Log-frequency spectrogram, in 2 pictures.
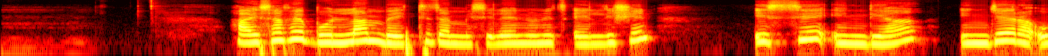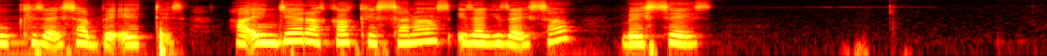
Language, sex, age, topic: Gamo, female, 25-35, government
